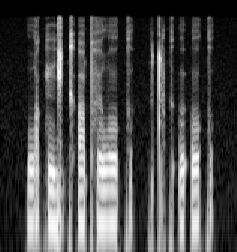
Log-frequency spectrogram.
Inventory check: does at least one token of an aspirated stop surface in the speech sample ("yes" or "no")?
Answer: yes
